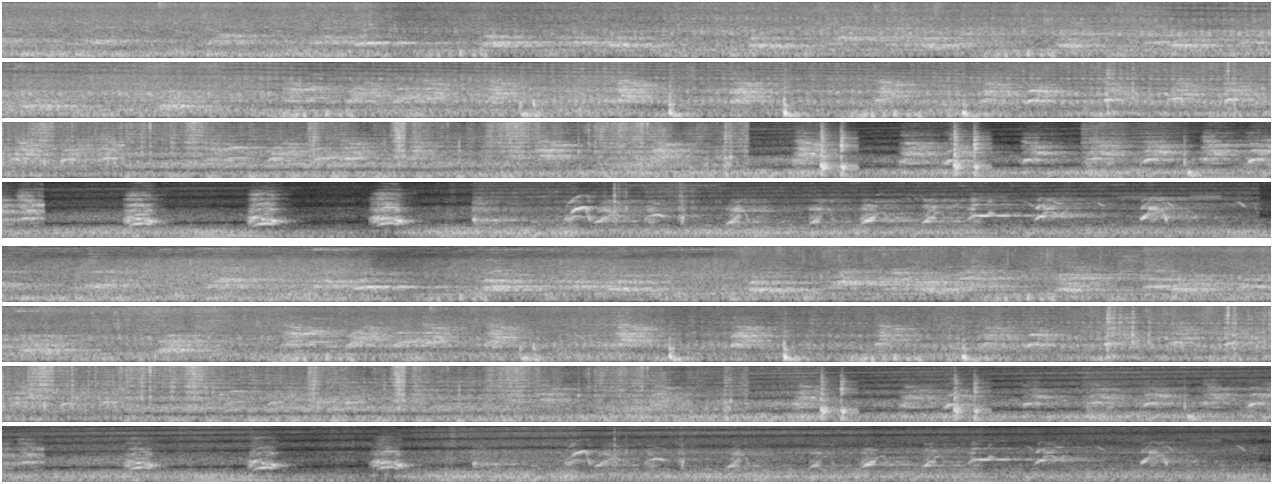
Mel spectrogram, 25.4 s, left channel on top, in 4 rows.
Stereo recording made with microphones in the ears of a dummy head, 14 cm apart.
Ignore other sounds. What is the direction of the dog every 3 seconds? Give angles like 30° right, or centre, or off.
60° right, 50° right, 20° right, 20° left, 40° left, 60° left, 60° left, 70° left, 70° left.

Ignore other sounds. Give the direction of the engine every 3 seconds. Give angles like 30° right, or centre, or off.
80° left, 70° left, 60° left, 40° left, centre, 40° right, 60° right, 70° right, 70° right.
